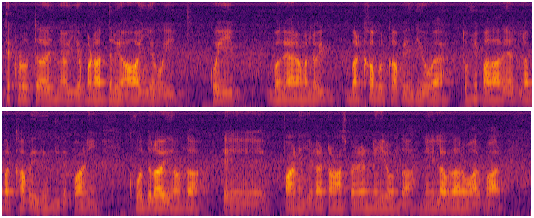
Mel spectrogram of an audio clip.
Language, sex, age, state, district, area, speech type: Dogri, male, 18-30, Jammu and Kashmir, Samba, rural, spontaneous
